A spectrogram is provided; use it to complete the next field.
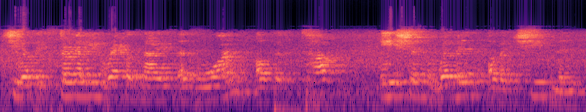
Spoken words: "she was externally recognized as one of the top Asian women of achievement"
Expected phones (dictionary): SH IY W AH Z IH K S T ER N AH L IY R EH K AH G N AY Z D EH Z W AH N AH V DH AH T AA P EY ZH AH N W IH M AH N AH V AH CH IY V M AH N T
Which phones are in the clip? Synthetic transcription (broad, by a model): SH IY W AH Z IH K S T ER N AH L IY R EH K AH G N AY Z D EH Z W AH N AH V DH AH T AA P EY SH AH N W IH M AH N AH V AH CH IY V M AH N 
